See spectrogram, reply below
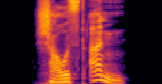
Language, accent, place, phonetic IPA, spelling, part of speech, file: German, Germany, Berlin, [ˌʃaʊ̯st ˈan], schaust an, verb, De-schaust an.ogg
- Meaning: second-person singular present of anschauen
